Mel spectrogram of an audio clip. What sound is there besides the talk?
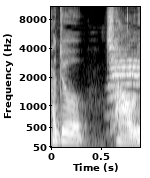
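cat meowing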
